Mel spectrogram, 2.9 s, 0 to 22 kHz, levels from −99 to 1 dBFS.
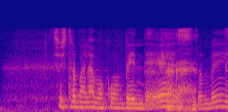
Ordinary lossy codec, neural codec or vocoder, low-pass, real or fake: none; none; none; real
